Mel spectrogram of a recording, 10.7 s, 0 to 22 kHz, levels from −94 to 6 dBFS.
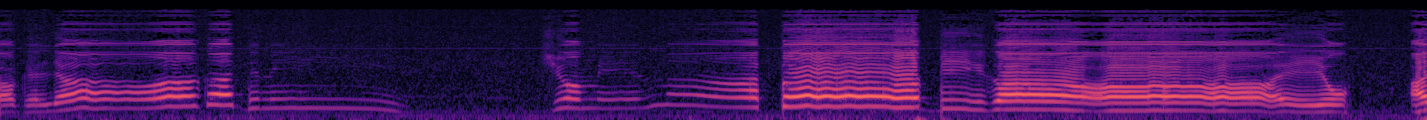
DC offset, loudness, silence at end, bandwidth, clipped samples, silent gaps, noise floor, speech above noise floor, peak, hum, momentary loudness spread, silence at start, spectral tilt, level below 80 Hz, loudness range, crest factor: under 0.1%; -31 LUFS; 0 s; 16.5 kHz; under 0.1%; none; -64 dBFS; 22 dB; -18 dBFS; none; 18 LU; 0 s; -1.5 dB/octave; -70 dBFS; 18 LU; 16 dB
